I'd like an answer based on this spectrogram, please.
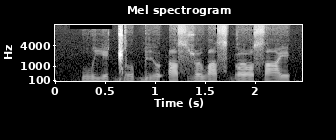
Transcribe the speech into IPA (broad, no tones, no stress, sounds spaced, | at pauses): w i e̯ ɡ͡ǁ o ɓ ɨ o̯ ʔ ɐ sˤ ɮ u w a sˤ ɡ o sˤ a e̯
